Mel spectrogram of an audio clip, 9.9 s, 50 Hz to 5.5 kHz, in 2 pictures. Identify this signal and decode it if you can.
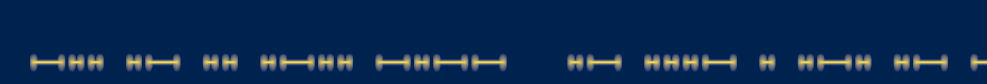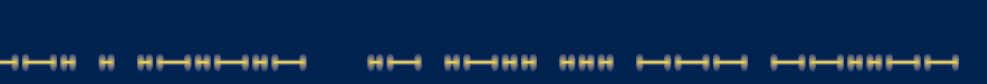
Morse code, heard as a keyed tone, about 25 wpm, 600 Hz. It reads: DAILY AVERAGE. ALSO,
